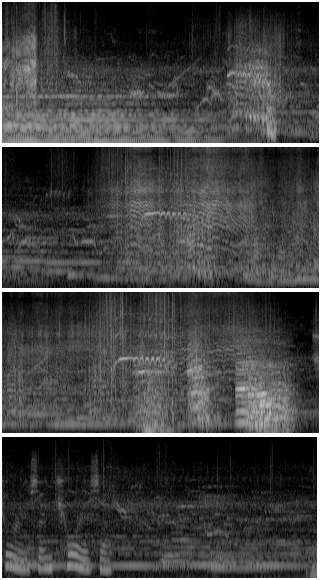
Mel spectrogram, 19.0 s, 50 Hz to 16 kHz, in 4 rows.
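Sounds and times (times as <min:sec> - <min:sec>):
orchestral film score: 0:00.0 - 0:06.6, 0:10.4 - 0:19.0
buzz of flying insects: 0:00.0 - 0:19.0.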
